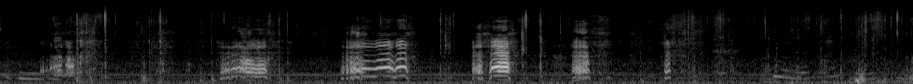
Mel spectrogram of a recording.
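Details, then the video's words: Female bulldog playing with fallen trees in a wood, making a funny noise: short harmonic whining grunts and squeaky bursts in scattered clusters, with a faint steady hum underneath and a few rustling clicks. "Bulldog plays in the Wood, funny noise"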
